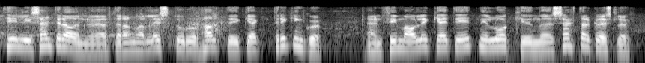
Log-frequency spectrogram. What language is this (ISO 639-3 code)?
isl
